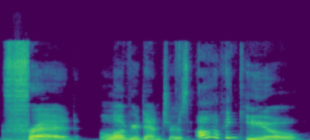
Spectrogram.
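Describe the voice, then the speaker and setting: A woman's voice: on the high side, wildly swooping pitch, takes it slowly. A woman talking casually to her livestream viewers from the shop where she works, chatty and emphatic, often checking in with "okay?" and "right?". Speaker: tarot reader and livestream host. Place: at work in a shop. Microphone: phone livestream.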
